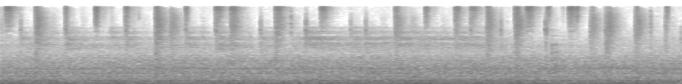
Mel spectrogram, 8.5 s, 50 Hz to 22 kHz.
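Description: Steady road and engine noise inside the cab of a 2022 Ford F-150 cruising at highway speed, about 74 mph, with music playing in the background.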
